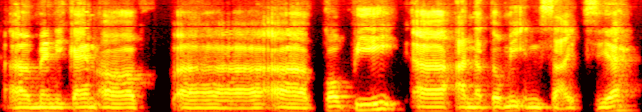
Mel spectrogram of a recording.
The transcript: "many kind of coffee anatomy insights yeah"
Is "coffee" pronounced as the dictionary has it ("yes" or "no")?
no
